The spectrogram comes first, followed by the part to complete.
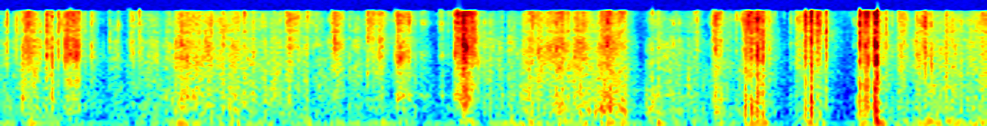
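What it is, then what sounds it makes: Stiff paint-soaked paper towel being crinkled. A stiff, dried, paint-soaked paper towel in brown and purple is held up, unfolded and crinkled with fingertips. Dry, papery crackling and rustling runs throughout, broken by sharp, bright crunches that grow louder and more distinct toward the end.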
